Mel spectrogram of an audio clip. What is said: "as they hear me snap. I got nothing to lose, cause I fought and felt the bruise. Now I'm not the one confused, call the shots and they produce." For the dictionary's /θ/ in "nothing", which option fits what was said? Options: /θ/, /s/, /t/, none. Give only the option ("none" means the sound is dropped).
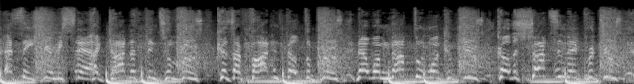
/θ/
